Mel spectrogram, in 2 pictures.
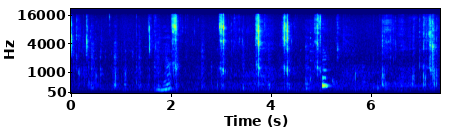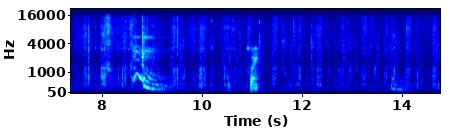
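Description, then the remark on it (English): Crisp crunching of someone biting and chewing raw red pepper at dinner, with irregular bursts of sharp crunches over about fifteen seconds and a few faint vocal sounds in between. “When I'm crunching, it makes a noise.”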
